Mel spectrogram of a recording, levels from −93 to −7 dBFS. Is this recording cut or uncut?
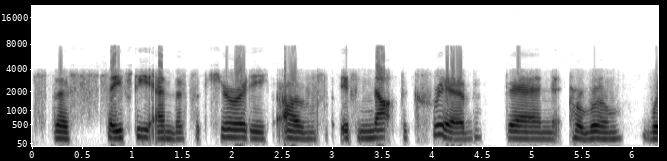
uncut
